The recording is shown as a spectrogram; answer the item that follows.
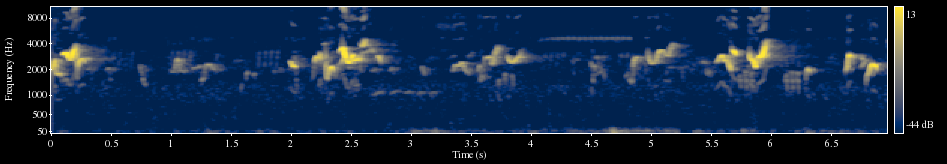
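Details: Male red-whiskered bulbul in a trap, called the cashew garden's boss, sings a run of cheerful whistled warbles, loud bursts separated by short quiet gaps, with occasional low thuds.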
